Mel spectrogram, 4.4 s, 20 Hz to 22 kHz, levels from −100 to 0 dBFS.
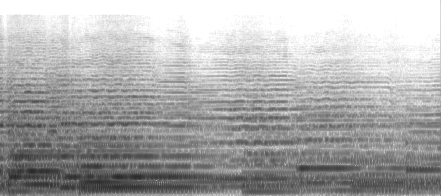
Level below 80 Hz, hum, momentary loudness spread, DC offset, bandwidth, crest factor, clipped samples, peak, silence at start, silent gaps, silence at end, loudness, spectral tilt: -58 dBFS; none; 12 LU; under 0.1%; 9.6 kHz; 16 dB; under 0.1%; -8 dBFS; 0 s; none; 0 s; -23 LUFS; -7.5 dB/octave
